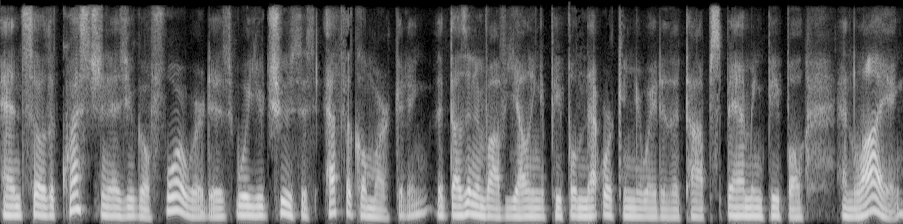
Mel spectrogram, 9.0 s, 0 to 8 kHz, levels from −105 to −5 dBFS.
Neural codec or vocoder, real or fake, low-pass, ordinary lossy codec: none; real; 7.2 kHz; AAC, 48 kbps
